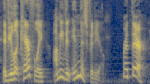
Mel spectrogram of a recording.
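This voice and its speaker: A man's voice: on the high side, wildly swooping pitch, quick pace, a bit bright. An American man in his thirties presenting a scripted show to camera with wry, playful asides. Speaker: web series host. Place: indoor studio.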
